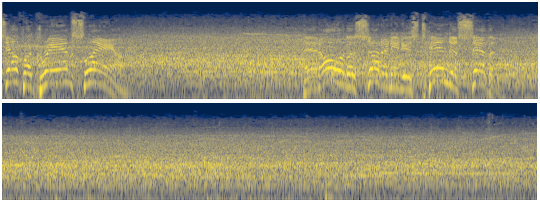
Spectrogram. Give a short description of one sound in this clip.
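A large stadium crowd cheers and roars loudly.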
